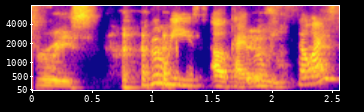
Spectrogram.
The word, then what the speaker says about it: Ruiz: okay I hear it all different ways it's Ruiz Ruiz okay so I said it right okay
